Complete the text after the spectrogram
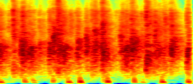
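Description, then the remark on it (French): Applause from a live audience: steady, distinct hand claps, fairly loud, continuing at a quick even rhythm for about two seconds with no one speaking. “je vous applaudis. Vous pouvez hein, vous applaudir.”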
